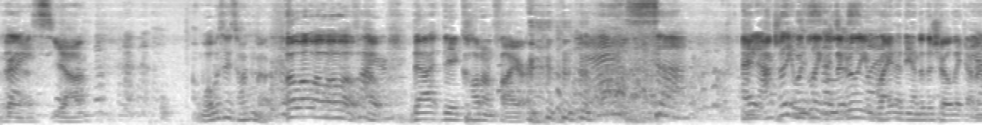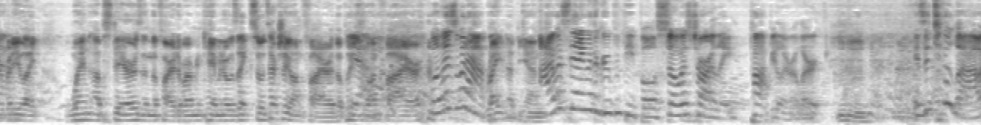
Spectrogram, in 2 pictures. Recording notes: It's our new york comedy festival live show episode!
